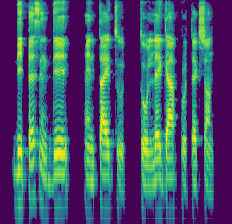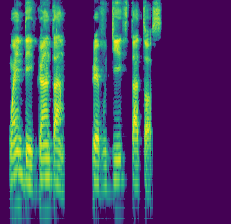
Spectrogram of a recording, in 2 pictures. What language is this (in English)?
Nigerian Pidgin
